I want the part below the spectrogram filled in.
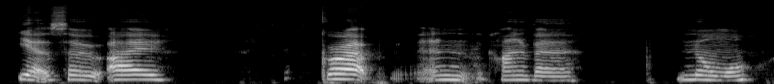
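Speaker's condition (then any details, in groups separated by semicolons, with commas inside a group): Friedreich's ataxia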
